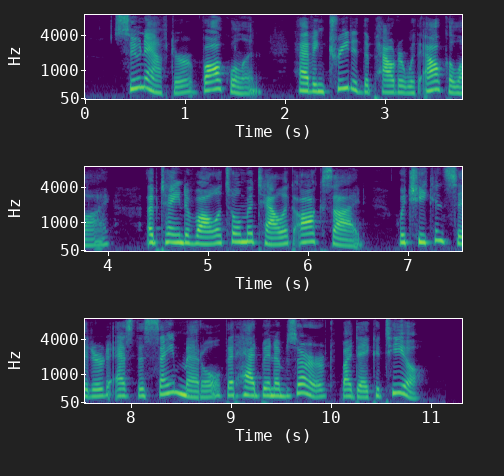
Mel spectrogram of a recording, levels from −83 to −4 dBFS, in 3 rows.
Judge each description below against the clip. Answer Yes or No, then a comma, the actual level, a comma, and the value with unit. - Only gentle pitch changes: No, average, 4.4 semitones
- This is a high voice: Yes, high, 210 Hz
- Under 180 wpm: Yes, average, 150 wpm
